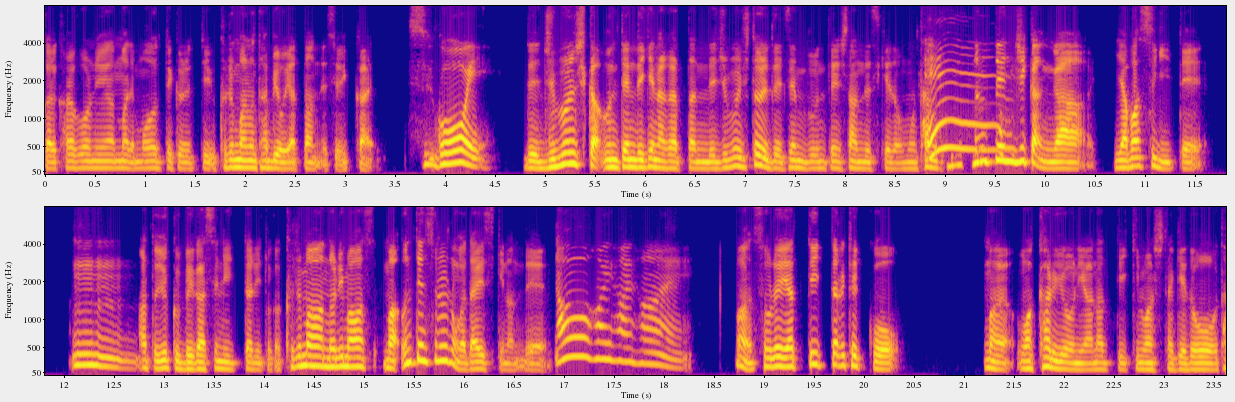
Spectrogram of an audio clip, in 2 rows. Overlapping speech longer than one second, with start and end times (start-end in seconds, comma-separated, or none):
none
